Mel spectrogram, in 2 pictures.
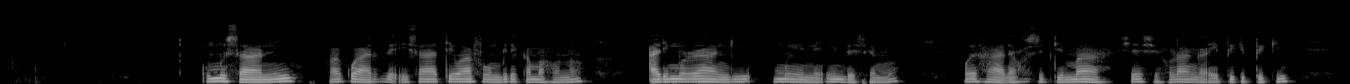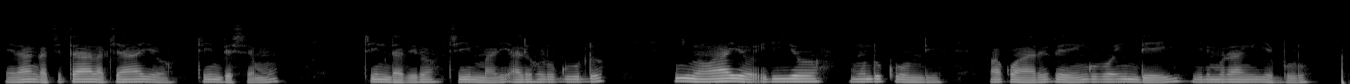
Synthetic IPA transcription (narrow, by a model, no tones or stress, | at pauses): umusaːni | wakwaːriɾe̞̰ʔisaːtiwafuːmbiɾe̞kamaxo̞no̞ | alimuɾaːŋɡi | umweːne̞̰ʔiːmbe̞se̞mu | we̞xalexusitimaʃesixulaŋɡa̰ḭpikipiki | e̞laŋɡat͡sitalat͡ʃajo̞ | t͡siːmbe̞se̞̰mu | t͡siːndaβiɾo̞t͡ʃimalialixuluɡudo̞ | iɲumawajo̞ḭlijo̞ | muːndukuːndi | wakwaːɾire̞iŋɡuβo̞iːnde̞jiːlimuɾaːŋɡije̞bulu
